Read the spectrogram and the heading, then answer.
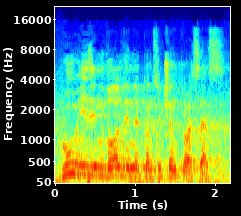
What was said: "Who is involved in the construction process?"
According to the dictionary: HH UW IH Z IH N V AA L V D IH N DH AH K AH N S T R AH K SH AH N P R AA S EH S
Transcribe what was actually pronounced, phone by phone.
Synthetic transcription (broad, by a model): HH UW IH Z IH N V AA L V D IH N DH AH K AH N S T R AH K SH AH N P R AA S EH S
